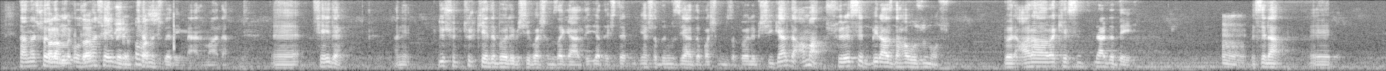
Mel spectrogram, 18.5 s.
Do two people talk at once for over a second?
Yes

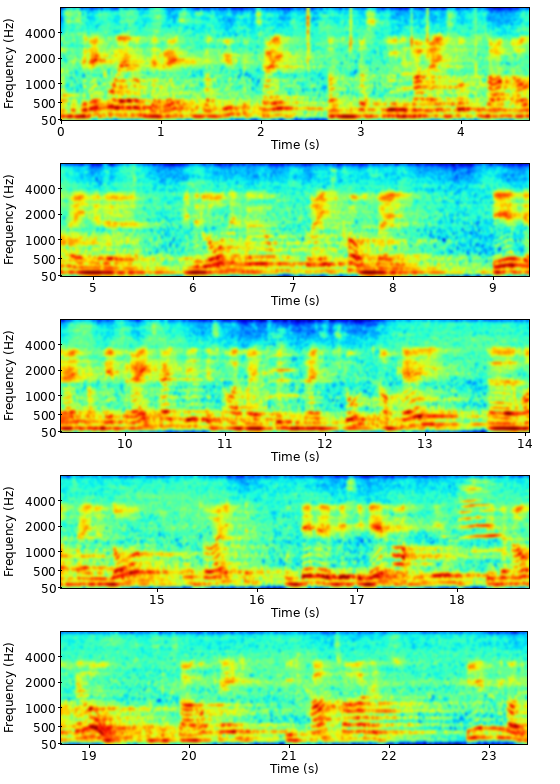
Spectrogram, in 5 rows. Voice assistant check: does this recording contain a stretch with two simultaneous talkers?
No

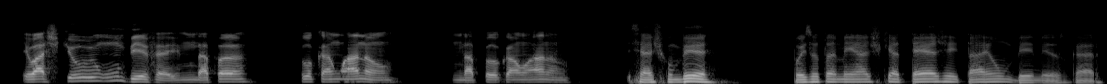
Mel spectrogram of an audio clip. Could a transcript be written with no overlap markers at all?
Yes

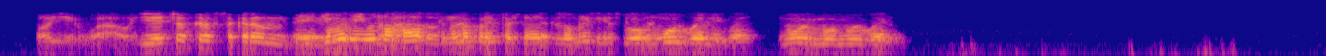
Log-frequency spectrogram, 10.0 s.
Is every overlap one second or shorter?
No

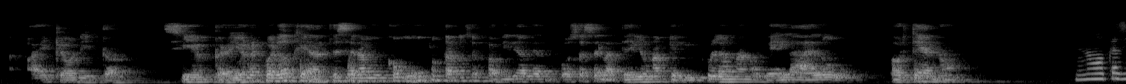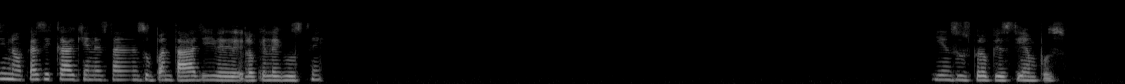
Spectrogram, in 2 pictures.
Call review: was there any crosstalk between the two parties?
No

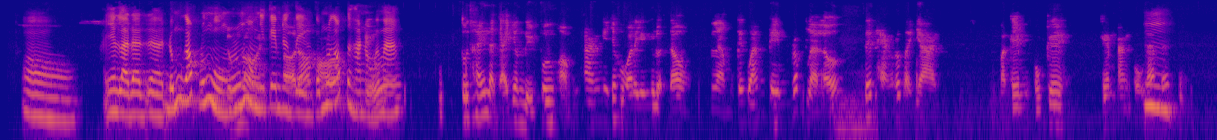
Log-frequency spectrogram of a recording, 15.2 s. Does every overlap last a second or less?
No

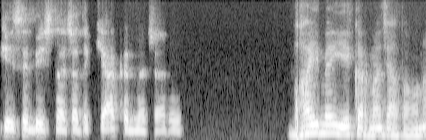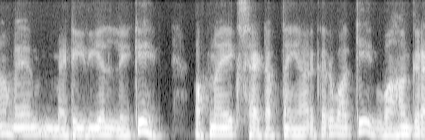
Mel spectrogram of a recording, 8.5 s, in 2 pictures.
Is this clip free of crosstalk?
Yes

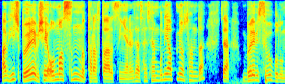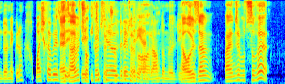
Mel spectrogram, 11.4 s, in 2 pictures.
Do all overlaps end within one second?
No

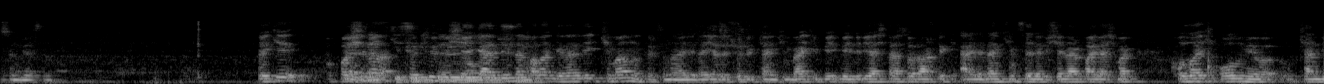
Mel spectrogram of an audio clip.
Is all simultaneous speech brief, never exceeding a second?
No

